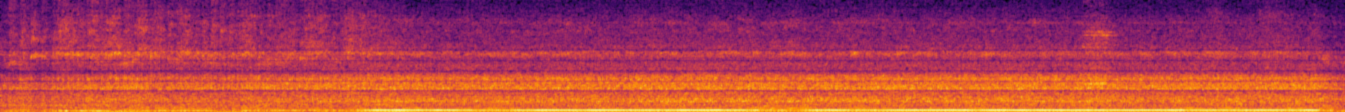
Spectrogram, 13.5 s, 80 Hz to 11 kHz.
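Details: Craftsman 20-inch side-discharge mower on a final test run after repair and wipe-down, before returning it to its owner: small single-cylinder engine runs at a steady, even high pitch with no surging, misfire or rattle; normal healthy running.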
